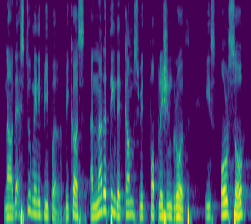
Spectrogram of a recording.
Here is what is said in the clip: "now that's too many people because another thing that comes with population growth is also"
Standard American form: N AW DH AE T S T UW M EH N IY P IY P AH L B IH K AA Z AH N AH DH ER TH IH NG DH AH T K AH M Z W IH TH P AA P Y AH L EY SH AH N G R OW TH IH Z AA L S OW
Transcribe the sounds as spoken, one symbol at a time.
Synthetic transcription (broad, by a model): N AW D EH T S T UW M EH N IY P IY P AH L B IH K AA S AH N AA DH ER T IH NG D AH T K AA M S W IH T P AA P Y AH L EY SH AH N G R OW T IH S AA L S OW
